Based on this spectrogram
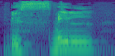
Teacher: السين أطول بقليل من اللام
